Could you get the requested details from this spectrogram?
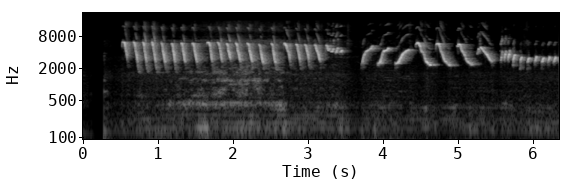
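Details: Lure song of a white-rumped shama with canary-style fill-in phrases: a rapid, even trill of bright high notes for about three seconds, a brief pause, then loud sweeping slurred whistles closing in a quick lower trill.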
